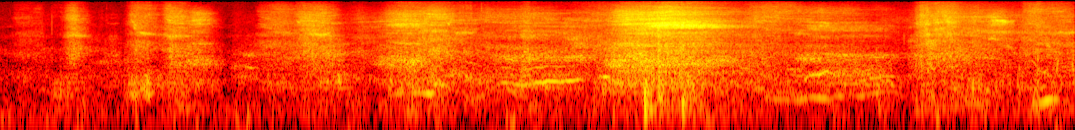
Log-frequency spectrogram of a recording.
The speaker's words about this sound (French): On peut lui montrer aussi la respiration de la bougie. D'abord, c'est tout près. Plus loin.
